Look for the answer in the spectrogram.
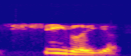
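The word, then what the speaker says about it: Shelia: It's S-H-E-L-I-A, Sheila. Even though we pronounce it Sheila or Sheila, but I have to do it the proper way so people know how to spell it.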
